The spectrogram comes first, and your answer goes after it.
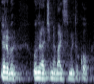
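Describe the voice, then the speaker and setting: A male pastor preaching a sermon in a church, telling stories with animated delivery and swelling into emphatic exhortation. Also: mid-range voice, fast, slight background noise. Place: church sanctuary.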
